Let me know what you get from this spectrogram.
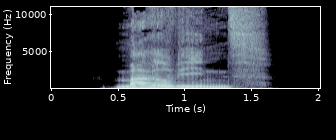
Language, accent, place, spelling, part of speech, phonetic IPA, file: German, Germany, Berlin, Marvins, noun, [ˈmaʁvɪns], De-Marvins.ogg
- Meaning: 1. genitive singular of Marvin 2. plural of Marvin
